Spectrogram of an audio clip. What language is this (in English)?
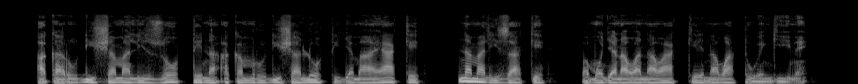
Swahili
